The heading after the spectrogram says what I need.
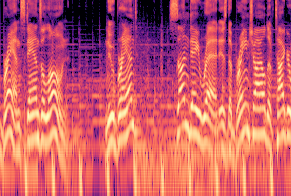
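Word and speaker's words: Sun Day Red: of the brand itself despite being pronounced as Sunday red it's spelled out as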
